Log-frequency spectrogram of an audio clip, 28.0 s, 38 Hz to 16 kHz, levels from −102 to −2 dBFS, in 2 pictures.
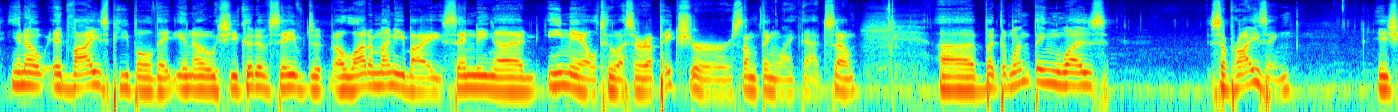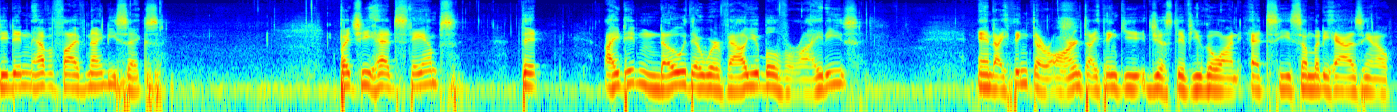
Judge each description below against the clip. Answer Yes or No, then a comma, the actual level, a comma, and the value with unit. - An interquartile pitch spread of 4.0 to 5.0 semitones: No, narrow, 2.4 semitones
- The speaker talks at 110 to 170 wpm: Yes, average, 155 wpm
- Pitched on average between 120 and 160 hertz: Yes, low, 135 Hz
